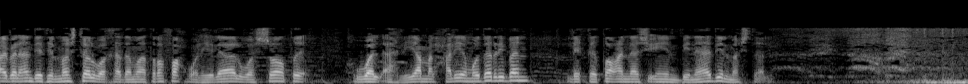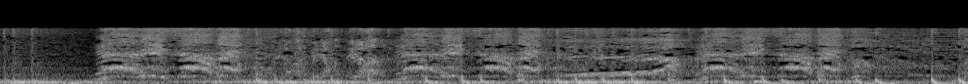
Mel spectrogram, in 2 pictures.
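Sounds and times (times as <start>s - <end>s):
speech: 0.0s - 7.9s
crowd of football supporters chanting and shouting while marching: 7.7s - 9.9s, 10.6s - 19.3s.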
